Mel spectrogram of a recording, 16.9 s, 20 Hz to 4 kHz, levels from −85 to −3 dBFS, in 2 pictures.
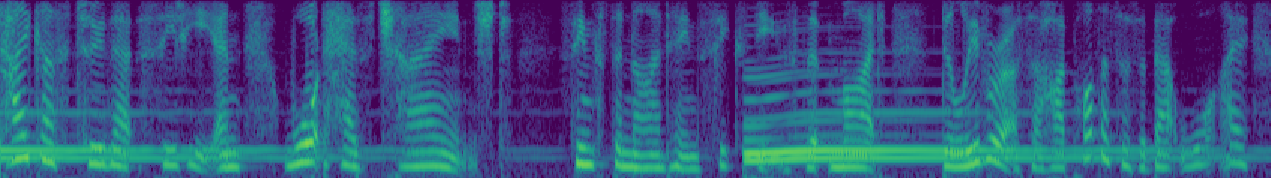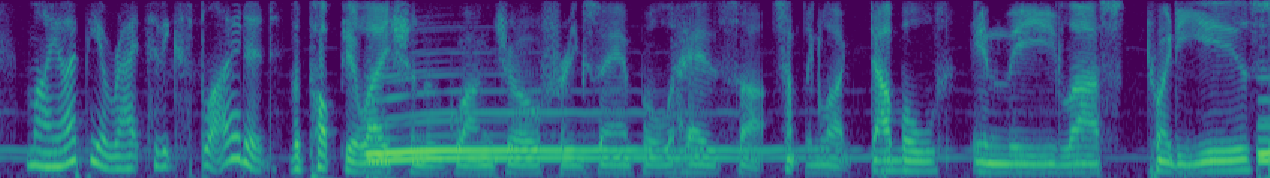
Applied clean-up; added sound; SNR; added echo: none; Guitar; 1 dB; none.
